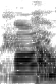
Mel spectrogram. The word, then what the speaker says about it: Hoah: new but am I correct in say it's pronounced ho right it's pronounced HOA yeah okay right I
